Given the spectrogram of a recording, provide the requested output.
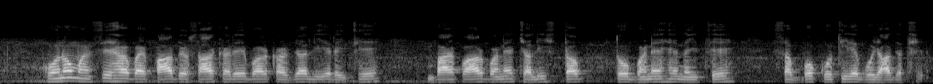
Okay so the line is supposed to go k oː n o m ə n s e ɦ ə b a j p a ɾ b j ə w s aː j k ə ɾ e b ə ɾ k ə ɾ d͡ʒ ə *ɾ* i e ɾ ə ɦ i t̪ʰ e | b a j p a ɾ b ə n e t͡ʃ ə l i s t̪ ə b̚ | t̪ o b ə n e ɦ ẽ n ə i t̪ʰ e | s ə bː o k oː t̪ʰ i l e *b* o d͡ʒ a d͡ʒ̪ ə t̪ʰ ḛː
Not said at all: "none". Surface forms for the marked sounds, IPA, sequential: l, b

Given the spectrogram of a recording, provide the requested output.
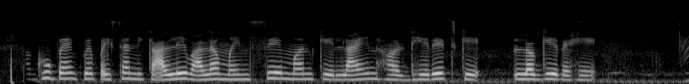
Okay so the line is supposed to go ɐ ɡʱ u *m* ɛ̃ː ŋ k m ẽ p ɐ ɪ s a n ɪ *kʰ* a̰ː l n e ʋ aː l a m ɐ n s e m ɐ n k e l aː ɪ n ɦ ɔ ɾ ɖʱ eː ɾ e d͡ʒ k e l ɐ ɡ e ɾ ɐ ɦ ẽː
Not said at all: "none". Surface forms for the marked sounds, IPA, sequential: b, k

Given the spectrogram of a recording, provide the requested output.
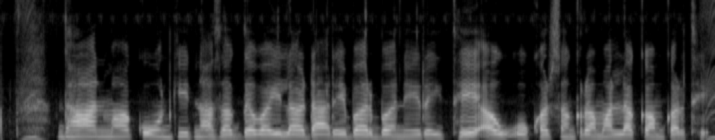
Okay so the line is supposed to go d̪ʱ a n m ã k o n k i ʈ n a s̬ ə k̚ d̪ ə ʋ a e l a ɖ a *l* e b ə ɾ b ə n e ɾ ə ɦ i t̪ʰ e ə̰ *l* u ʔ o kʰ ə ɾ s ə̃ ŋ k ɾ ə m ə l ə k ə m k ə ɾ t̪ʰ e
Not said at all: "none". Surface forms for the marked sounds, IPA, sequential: ɾ, none

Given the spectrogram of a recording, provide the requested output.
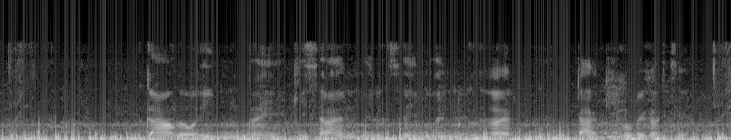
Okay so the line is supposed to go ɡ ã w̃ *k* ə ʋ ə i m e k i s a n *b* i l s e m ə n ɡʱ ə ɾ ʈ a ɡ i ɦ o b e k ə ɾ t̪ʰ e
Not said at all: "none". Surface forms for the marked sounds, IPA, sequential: ɡ, m

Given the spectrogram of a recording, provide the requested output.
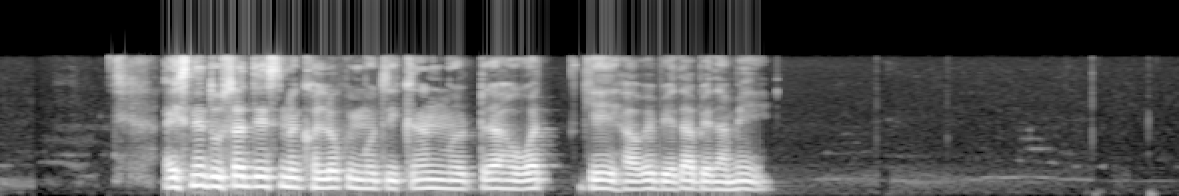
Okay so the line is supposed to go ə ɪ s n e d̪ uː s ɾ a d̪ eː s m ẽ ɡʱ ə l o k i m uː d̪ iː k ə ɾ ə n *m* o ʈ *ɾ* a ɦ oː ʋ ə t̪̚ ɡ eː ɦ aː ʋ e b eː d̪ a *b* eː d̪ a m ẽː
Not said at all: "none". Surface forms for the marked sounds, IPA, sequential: m, ɾ, b

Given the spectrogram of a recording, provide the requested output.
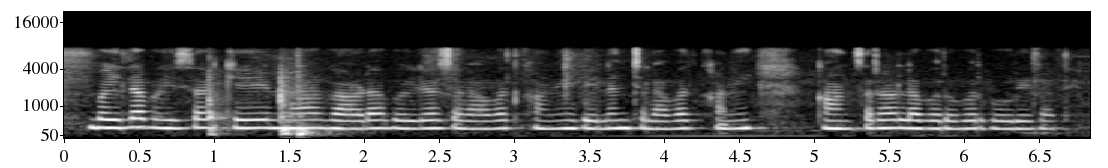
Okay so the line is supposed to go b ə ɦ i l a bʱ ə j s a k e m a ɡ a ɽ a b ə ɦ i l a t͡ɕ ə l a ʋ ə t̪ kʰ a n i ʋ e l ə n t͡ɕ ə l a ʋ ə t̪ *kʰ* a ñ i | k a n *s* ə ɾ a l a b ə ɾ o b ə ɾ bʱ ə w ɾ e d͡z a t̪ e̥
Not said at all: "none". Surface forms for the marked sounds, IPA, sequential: kʰ, s

